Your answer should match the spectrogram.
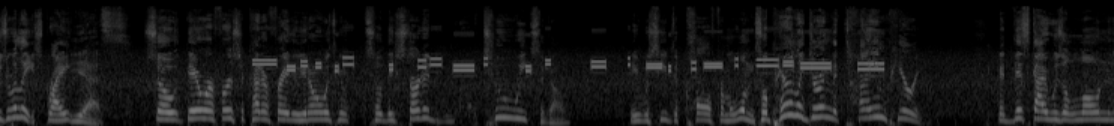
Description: Pairs of high tones at irregular times, with speech in English. There is no code.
